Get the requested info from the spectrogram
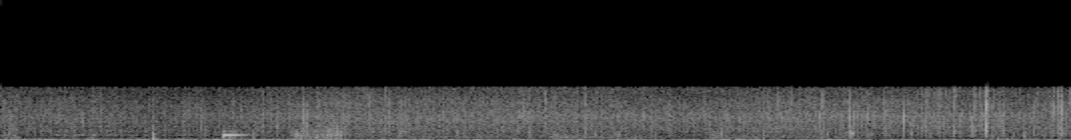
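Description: Strips of steak with bell pepper, onion and jalapeño sizzling in a skillet fresh off campfire coals, with a few light clicks.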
